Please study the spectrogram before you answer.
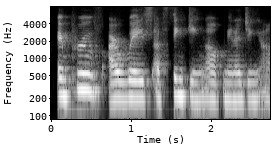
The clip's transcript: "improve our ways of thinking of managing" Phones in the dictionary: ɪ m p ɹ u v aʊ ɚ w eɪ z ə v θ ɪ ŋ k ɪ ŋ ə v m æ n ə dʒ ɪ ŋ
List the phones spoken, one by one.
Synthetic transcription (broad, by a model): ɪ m p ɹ u v aʊ ɚ w eɪ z ə v θ ɪ ŋ k ɪ ŋ ə v m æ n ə dʒ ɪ ŋ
